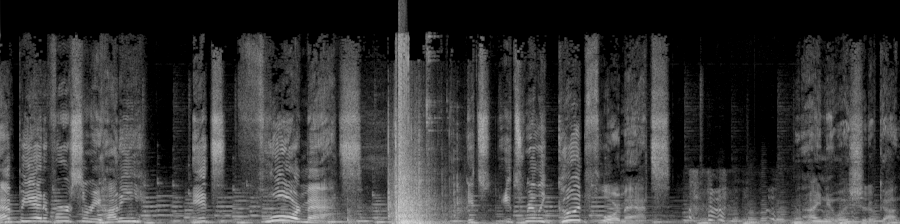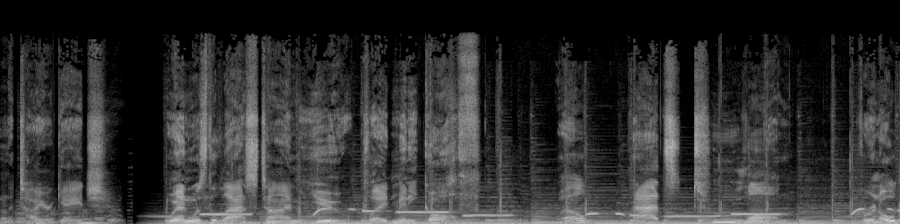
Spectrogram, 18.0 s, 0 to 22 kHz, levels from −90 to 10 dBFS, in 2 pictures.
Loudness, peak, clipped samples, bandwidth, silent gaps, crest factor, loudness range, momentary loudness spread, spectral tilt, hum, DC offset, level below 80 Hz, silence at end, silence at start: -19 LUFS; 0 dBFS; under 0.1%; 19 kHz; none; 20 dB; 10 LU; 12 LU; -3.5 dB/octave; none; under 0.1%; -34 dBFS; 0 s; 0 s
